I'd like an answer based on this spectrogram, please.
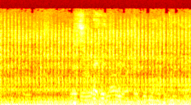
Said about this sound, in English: During the several hours we were on the river, the only sign of law enforcement were four green-uniformed Coast Guardsmen putting along in a John boat with an inboard motor.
